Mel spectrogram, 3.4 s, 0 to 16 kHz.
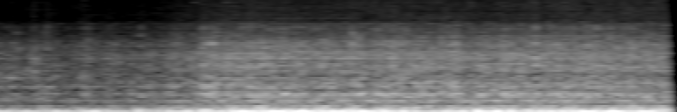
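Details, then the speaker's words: BMW M5 F10 V8 with 92k km, after check-up (spark plugs gapped, adaptations reset, intercooler washed, oil changed): steady low idle, even deep burble, no ticks, knocks or misses; engine sounds healthy, no leaks found. "Let's hear the sound a little bit. Looking good, looking good."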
